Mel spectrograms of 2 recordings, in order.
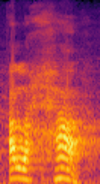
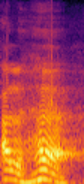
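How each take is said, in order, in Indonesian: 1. Bunyi h-nya jelas dan tegas. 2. Bunyi h-nya kabur dan tersambung. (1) "ha yang bening" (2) "Kalau orang yang nggak betul ngaji"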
